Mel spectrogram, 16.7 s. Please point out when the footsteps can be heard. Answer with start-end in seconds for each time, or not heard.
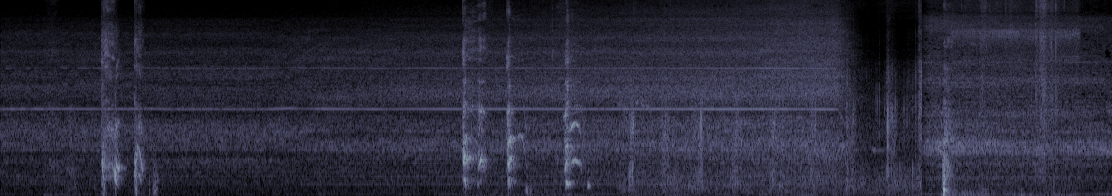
9.2-16.2.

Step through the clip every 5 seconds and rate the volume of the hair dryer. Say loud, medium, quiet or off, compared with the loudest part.
medium, loud, loud, loud.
